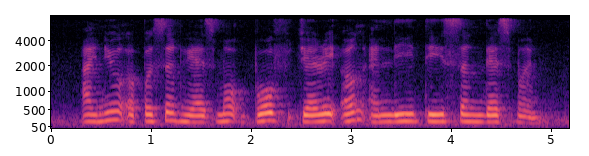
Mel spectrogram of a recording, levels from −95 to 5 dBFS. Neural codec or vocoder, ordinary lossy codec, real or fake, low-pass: vocoder, 22.05 kHz, 80 mel bands, WaveNeXt; none; fake; 7.2 kHz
